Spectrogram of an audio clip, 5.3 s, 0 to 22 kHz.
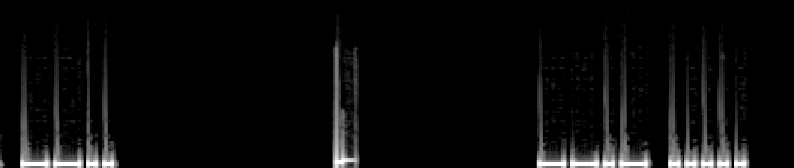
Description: Morse code, heard as a keyed tone, about 22 wpm, 700 Hz. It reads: Z Q 5
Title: Single-Letter Single-Number 22wpm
